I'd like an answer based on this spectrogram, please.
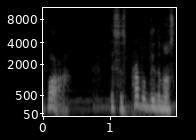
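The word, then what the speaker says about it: は: go through each one instead of being pronounced ha you pronounce this particle as wah this is probably the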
